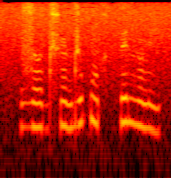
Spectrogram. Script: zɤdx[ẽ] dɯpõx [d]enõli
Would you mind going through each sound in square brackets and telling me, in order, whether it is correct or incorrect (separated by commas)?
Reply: incorrect, incorrect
